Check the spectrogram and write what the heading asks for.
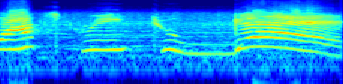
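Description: A young child singing in a sing-song voice, the pitch sliding up and down between short phrases, ending on a long drawn-out note near the end.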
